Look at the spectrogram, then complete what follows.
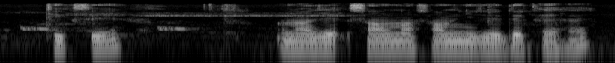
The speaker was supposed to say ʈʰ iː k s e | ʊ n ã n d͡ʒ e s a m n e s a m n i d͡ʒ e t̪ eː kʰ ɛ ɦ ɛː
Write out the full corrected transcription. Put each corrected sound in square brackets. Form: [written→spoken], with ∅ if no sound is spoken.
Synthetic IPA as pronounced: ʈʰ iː k s e | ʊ n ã [n→∅] d͡ʒ e s a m n [e→a] s a m n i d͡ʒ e [t̪→d̪] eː kʰ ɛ ɦ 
